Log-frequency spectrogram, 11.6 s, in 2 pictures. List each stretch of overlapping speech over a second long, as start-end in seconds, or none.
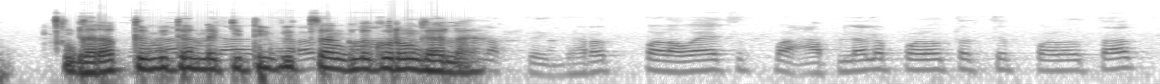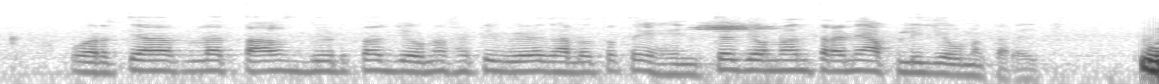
0.7-2.4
